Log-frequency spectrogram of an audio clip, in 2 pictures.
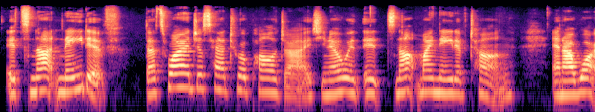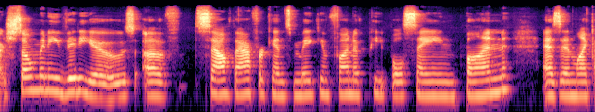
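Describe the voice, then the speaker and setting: A woman's voice: medium pitch, a bit bright. Chatty woman hosting a live craft stream. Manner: chatty and self-deprecating, with sighs and laughs. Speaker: host of a live crochet stream. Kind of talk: casual chat while crocheting, reading viewer comments.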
